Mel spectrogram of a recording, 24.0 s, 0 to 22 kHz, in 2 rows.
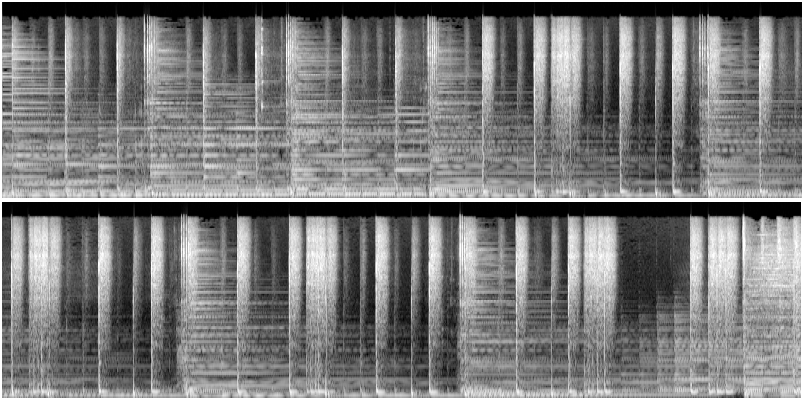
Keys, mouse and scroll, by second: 15.9 scroll.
